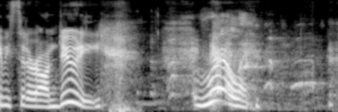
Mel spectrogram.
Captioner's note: audience laughs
